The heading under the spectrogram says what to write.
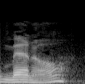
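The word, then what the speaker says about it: meno (μένω): M-E-N, long O, meno.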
